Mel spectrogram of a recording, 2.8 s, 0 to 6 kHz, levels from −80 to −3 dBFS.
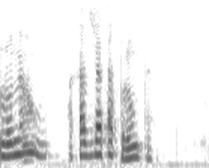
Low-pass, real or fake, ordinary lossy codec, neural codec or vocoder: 5.4 kHz; fake; none; codec, 16 kHz, 4 kbps, FreqCodec, smaller model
